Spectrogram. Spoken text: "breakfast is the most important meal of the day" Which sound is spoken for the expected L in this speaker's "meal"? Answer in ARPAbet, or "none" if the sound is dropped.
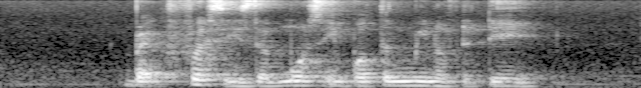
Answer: N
